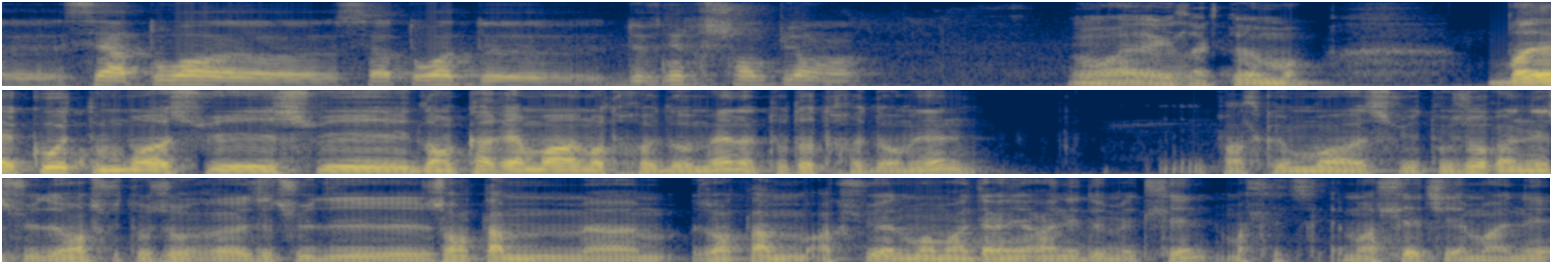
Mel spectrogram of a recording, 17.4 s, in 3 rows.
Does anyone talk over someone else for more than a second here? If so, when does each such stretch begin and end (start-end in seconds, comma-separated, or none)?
none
